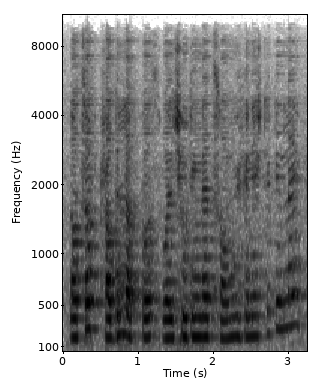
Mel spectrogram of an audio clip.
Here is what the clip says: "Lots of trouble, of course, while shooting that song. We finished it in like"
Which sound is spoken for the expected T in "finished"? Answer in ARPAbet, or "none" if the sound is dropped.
T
